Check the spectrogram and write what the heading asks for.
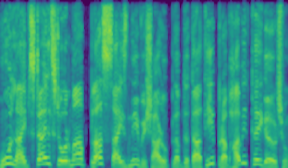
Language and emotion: Gujarati, surprised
